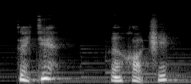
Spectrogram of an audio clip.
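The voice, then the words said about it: Soft whispered voice. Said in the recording (Chinese): “霸王龙小声的说着”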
